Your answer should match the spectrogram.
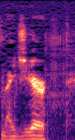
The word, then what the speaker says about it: Niger: It's Niger.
